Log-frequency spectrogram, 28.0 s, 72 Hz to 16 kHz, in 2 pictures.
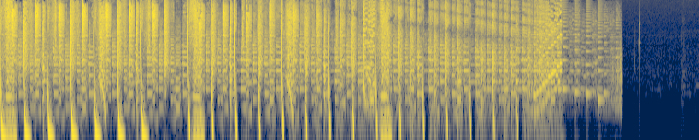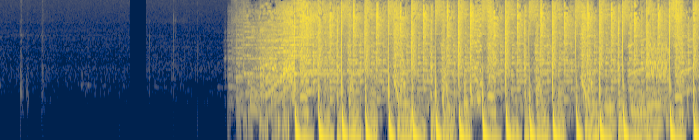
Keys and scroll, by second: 16.1 5, 16.4 Return.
